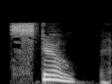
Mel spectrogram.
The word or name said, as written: stope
